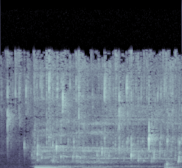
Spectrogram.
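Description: Warm water splashes and sloshes in a bathtub as someone bathes. A full, low surge of water begins after a short pause and settles into steady movement, with another low swell near the end.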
